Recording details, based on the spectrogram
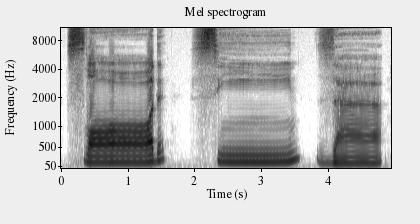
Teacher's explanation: আমাদের জিভের আগা সামনের নিচের দুই দাঁতের সাথে দিতে নিচের দুই দাঁতের আগার সাথে লাগিয়ে উচ্চারণ করতে হবে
